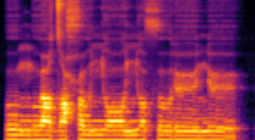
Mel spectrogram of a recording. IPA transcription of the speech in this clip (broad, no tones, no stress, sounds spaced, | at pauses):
ʊː ŋ ʊː dˤ ø ħ ʊː ɲ ɔː ɲ ɔ θ ʊː ɾ øː n øː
